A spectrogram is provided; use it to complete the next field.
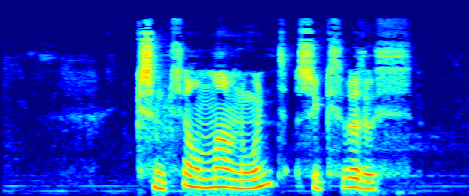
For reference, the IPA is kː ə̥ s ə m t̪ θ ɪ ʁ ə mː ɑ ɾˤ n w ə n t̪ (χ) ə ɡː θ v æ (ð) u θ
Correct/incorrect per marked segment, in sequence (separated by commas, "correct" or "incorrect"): incorrect, correct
